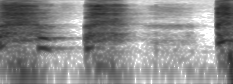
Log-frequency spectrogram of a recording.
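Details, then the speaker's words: Three short, breathy throat bursts, deliberate voluntary coughs made as an Arabic pronunciation exercise for the throat sound of the letter ha, not from illness. "now i will cough in arabic and listen to me the sound goes from my throat"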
